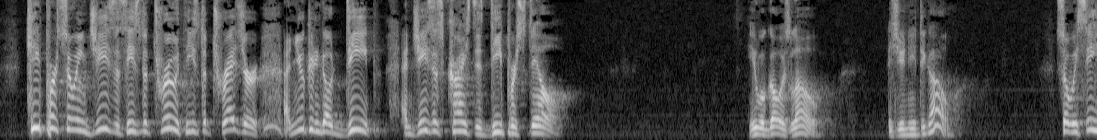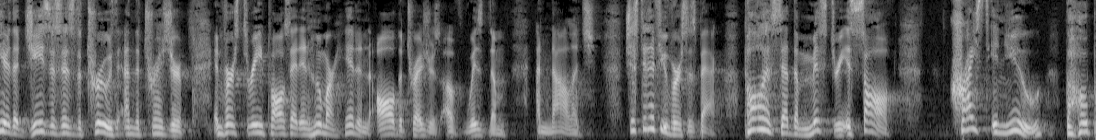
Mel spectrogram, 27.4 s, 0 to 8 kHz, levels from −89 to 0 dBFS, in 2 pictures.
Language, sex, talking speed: English, male, 165 wpm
